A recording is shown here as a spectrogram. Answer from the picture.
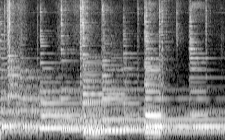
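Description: Salvi Echo electroacoustic harp played solo: plucked notes and chords ringing on over low bass notes.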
